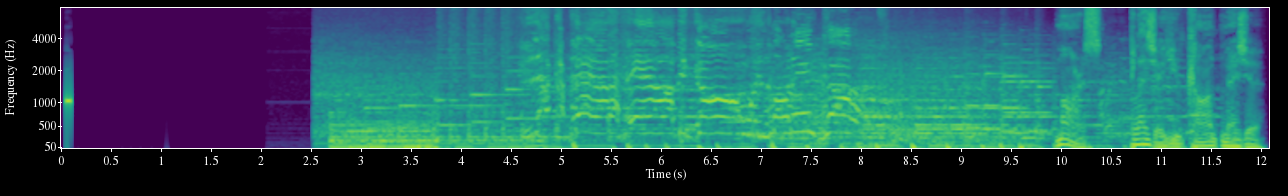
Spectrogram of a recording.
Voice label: commercial, voiceover; Mars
